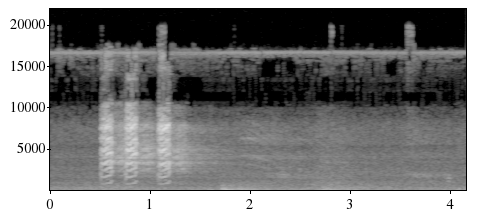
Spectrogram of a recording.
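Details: Visiting parrots at 5:20 in the afternoon on 30 August, a scout calling others over: three evenly spaced harsh squawks in quick succession, followed by low rumbling background noise.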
